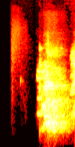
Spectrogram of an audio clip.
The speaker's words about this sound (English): sorry if you hear dogs like barking in the back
